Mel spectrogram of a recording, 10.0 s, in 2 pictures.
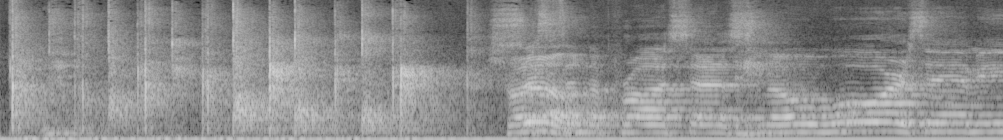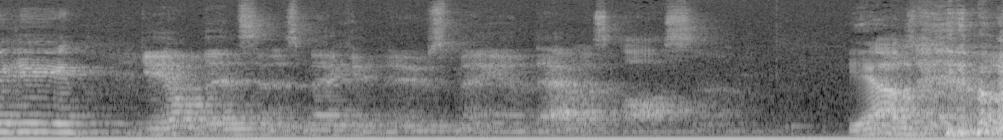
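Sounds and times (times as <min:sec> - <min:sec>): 
hand claps: 0:00.0 - 0:02.6
speech: 0:02.5 - 0:08.2, 0:09.2 - 0:10.0.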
